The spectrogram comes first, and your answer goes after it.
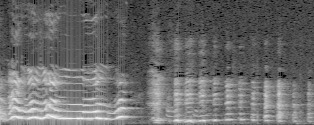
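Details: Pet dog reacting to a smoke detector: a wavering howl for about two seconds, then a run of short rapid yips and whimpers repeated several times a second, fading toward the end.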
